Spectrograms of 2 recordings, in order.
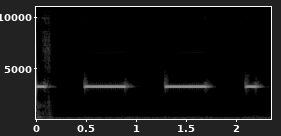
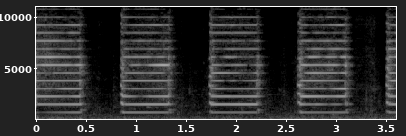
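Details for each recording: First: Yamaha outboard boat ignition panel after replacing the ignition switches, which had caused strange startup noises: three clean high beeps of even pitch about half a second apart over a faint hum, the normal ready-to-start signal. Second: Yamaha outboard dual-engine start/ignition switch panel: six steady beeps about every 0.85 seconds, then a sharper different alternating tone; false alarm codes from the faulty switch panel, later replaced.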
